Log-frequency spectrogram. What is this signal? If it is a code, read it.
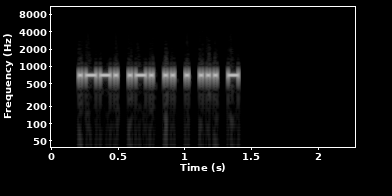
Morse code, heard as a keyed tone, about 46 wpm, 700 Hz. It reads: PRIEST
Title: Six Letter Words - 45wpm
